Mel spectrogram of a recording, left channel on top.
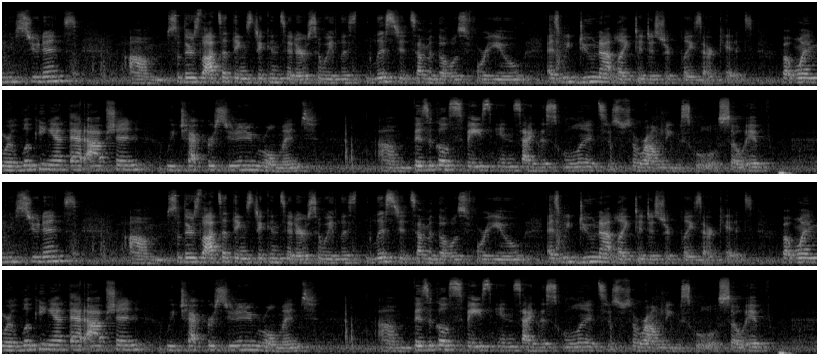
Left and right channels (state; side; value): identical; both; correlation 1.00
